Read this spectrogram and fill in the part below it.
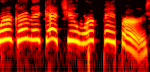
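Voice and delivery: play-acted, high-pitched, shouted rallying yell. Retelling what AOC yelled to arriving migrants: imitating AOC yelling. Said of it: "And she's yelling".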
